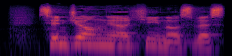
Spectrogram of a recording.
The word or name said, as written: Xinjiang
